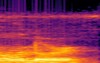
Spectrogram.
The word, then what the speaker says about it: honor: O H de honor é silencioso.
